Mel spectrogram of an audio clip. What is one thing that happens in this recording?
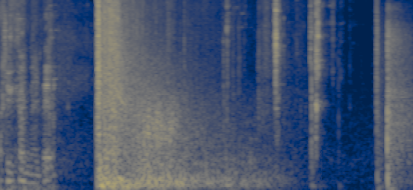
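A grenade explodes with a deep boom that echoes away.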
